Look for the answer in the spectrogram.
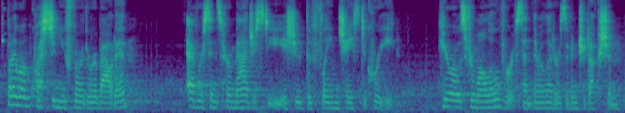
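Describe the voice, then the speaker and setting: Slow, low-voiced, aloof knightly woman. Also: background noise. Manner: measured, formal, coolly wry. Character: aloof, poised female knight of the deep sea. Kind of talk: video game voice acting. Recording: echoey voice over background music.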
